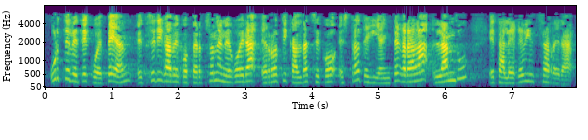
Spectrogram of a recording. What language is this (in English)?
Basque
